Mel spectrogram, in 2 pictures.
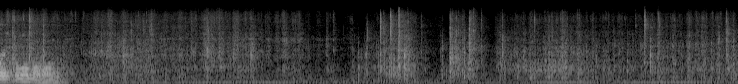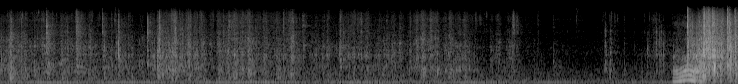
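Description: Nut flakes patter softly as a hand scatters them.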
